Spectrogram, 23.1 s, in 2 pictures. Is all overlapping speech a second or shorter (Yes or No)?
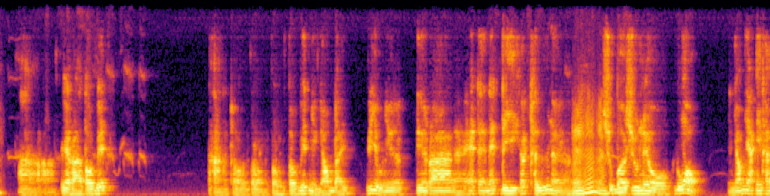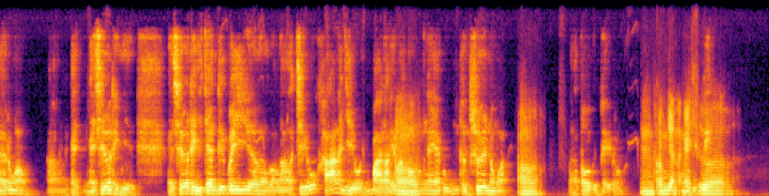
Yes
